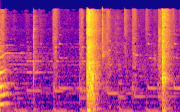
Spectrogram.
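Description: The flat of a steel cleaver strikes once onto a piece of crispy fried chicken on a bamboo cutting board, a single sharp smack about a second in, smashing the chicken flat. Background music plays under it.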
